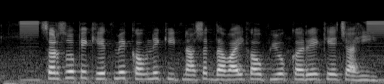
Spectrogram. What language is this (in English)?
Bhojpuri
